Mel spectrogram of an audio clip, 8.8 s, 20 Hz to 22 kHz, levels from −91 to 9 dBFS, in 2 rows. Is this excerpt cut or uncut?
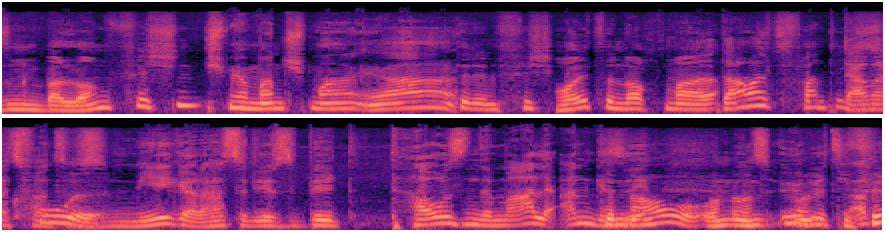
cut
